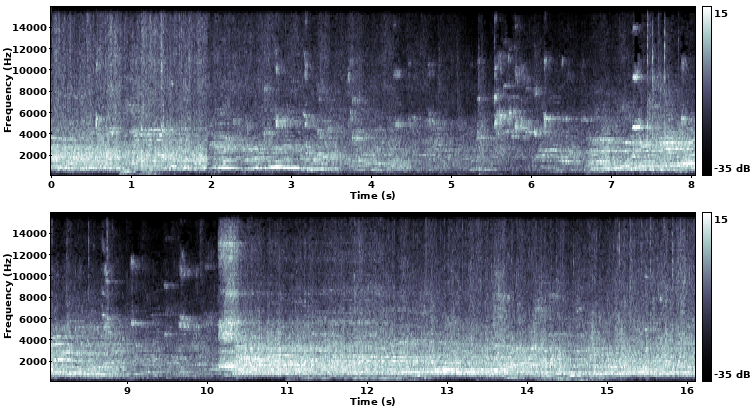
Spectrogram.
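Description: Basketball game sound in a school gym: a ball being dribbled on the hardwood under the chatter of the crowd. About ten seconds in, the crowd noise jumps suddenly to loud cheering, the sign of a made basket.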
